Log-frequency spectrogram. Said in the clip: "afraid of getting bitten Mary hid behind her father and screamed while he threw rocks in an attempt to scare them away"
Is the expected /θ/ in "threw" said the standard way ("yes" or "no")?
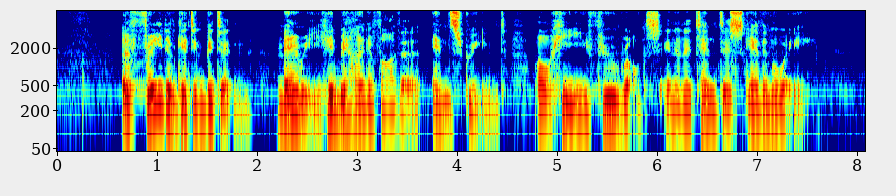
yes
